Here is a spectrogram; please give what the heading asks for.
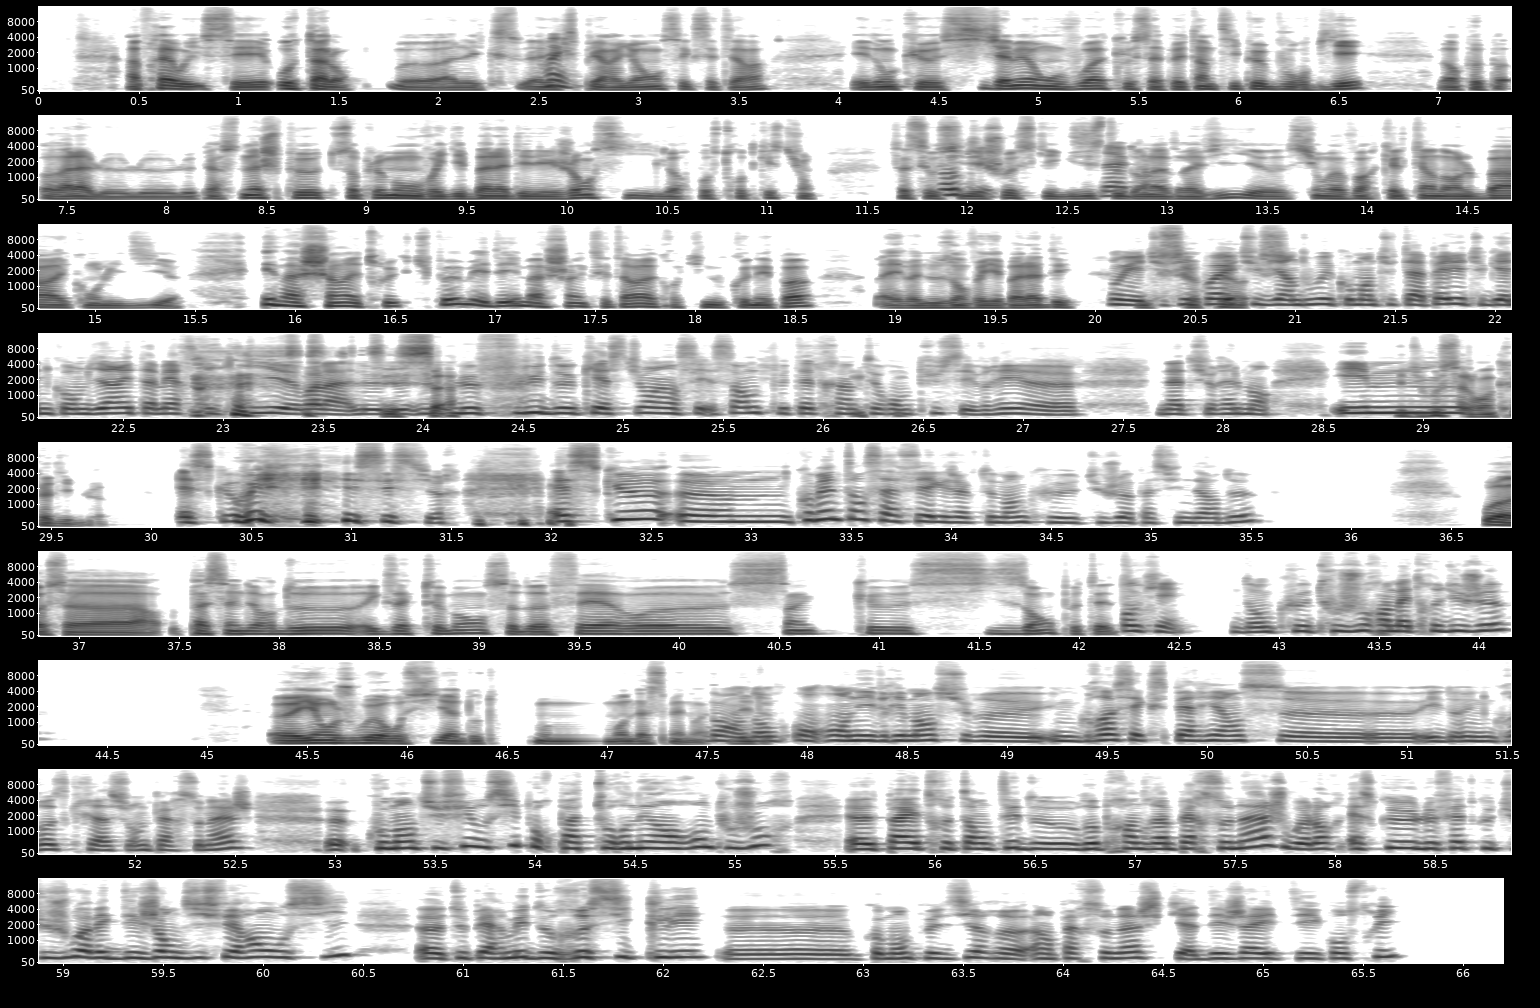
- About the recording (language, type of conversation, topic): French, podcast, Comment peux-tu partager une méthode pour construire des personnages crédibles ?
- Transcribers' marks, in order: laughing while speaking: "C' C'est ça"; laugh; laugh; stressed: "recycler"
